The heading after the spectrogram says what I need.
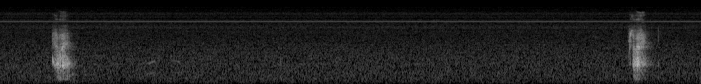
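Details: Hiccups recorded 08.09.2011: two brief, sharp, high-pitched bursts about six seconds apart against a steady background hiss.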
